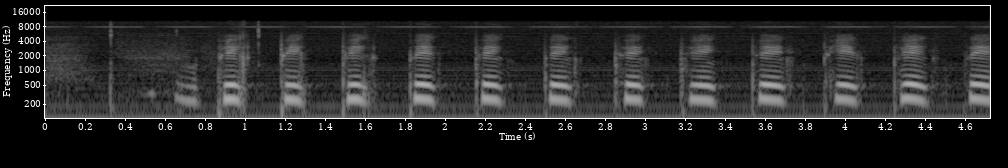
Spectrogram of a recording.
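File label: "pick", spoken word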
